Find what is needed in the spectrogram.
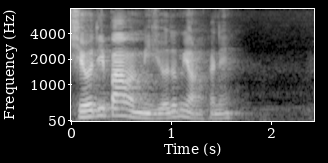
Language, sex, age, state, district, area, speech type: Manipuri, male, 30-45, Manipur, Kakching, rural, spontaneous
